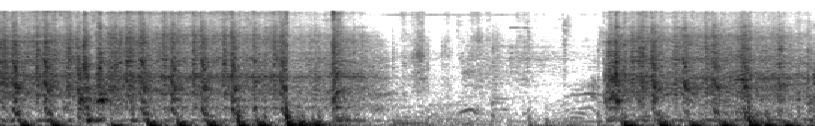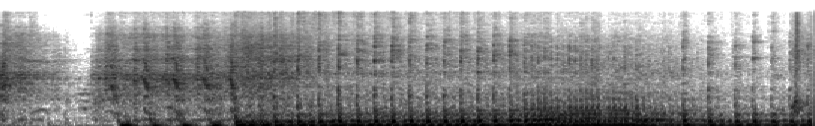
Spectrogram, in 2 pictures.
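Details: Yamaha scooter "Jagur" (NMAX mentioned) after its worn starter gear and one-way clutch were replaced; it previously would not start. Tested in the afternoon: the engine catches with steady, even low firing pulses, dips briefly, then settles into a smooth, healthy run.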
